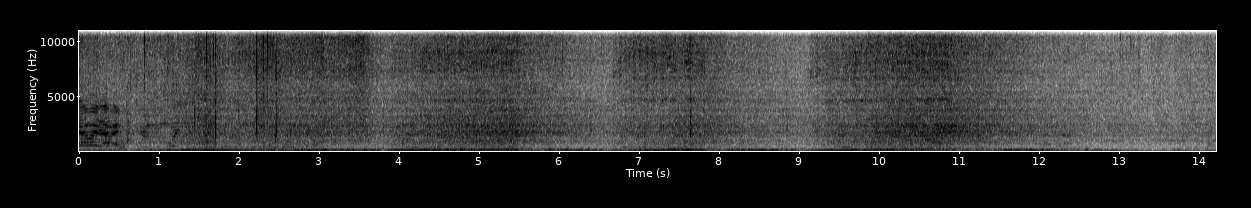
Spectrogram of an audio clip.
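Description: Wheels spin and churn through mud.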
